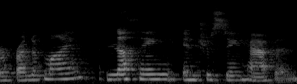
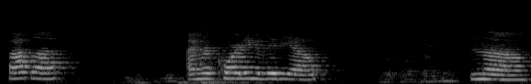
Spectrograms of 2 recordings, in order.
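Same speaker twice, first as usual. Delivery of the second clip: calling out; 3 semitones higher, 4 dB louder than usual. Real, not acted. Calling across house to father.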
